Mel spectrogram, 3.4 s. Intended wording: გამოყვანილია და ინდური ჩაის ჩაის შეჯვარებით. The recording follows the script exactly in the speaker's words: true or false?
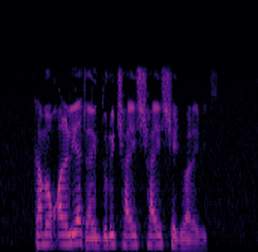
true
